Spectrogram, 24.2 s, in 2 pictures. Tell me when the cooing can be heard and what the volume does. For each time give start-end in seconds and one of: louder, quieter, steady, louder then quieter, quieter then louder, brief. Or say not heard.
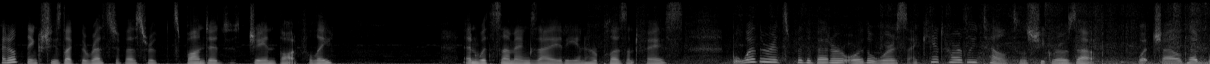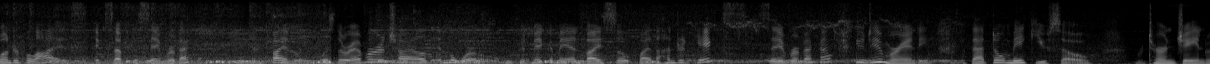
12.5-21.8 quieter.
